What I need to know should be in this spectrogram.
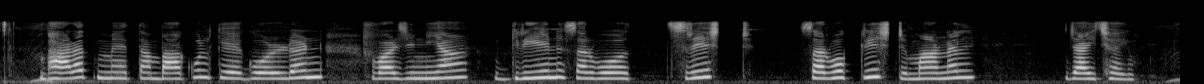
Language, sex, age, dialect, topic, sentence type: Magahi, female, 18-24, Western, agriculture, statement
